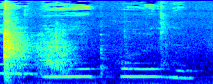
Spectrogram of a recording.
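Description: A small child singing to herself, a few held notes stepping down in pitch, with a short sharp sound at the very start.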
